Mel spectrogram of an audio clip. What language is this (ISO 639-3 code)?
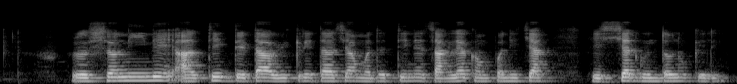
mar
